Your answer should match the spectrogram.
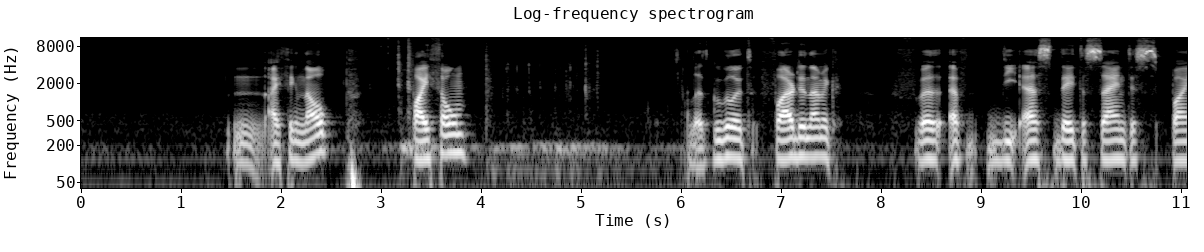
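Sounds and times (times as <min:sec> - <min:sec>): typing on keyboard: 0:02.9 - 0:05.7.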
